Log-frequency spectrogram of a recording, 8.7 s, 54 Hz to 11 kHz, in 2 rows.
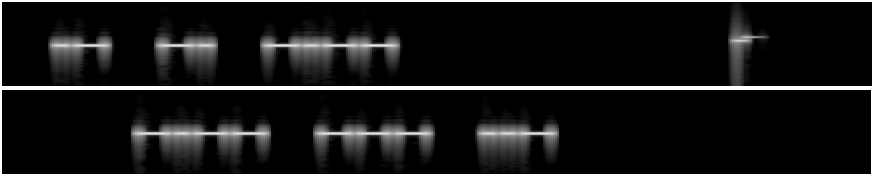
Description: Morse code, heard as a keyed tone, about 25 wpm, spaced as for 18 wpm, 690 Hz. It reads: ANY YOU
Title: 2x Character Spacing - Top 200 Words - 25wpm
